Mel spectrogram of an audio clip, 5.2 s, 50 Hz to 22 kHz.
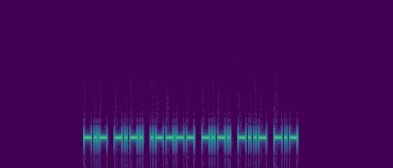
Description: Morse code, heard as a keyed tone, about 36 wpm, 700 Hz. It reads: KC1CXK
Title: USA Call Signs - 4x Character Spacing - 35wpm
